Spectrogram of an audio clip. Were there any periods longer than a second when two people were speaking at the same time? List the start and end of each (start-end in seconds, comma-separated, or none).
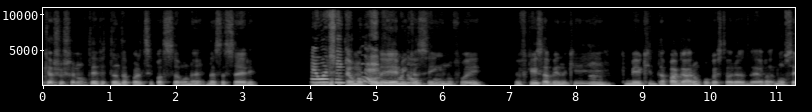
4.0-6.1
